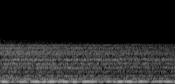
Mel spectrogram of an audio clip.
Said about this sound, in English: Inverse decay. Inverse, not reverse. So that means I play and then the reverb fades in instead of fading out, I guess. Let's try that again. I think that's what's going on here. It's like echoing, though, like a delay pedal.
